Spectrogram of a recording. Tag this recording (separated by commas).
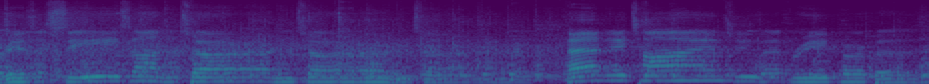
Music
